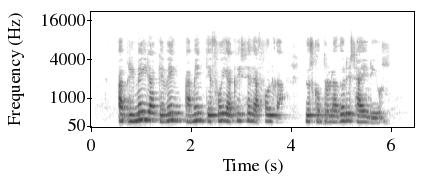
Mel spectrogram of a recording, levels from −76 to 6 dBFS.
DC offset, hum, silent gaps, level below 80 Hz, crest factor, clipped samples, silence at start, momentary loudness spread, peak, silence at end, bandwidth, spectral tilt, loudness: under 0.1%; none; none; -78 dBFS; 18 dB; under 0.1%; 0.55 s; 7 LU; -6 dBFS; 0.55 s; 11 kHz; -5 dB/octave; -23 LUFS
